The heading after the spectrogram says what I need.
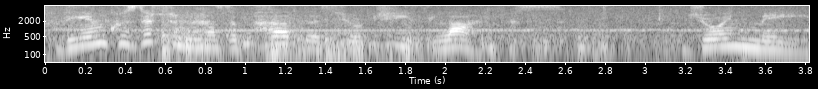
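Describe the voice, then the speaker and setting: A woman playing a composed, earnest elf heroine in a video game, speaking calmly and directly. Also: medium pitch, moderate pace, very noisy, lightly acted. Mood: composed, resolute. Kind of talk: video game character acting.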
